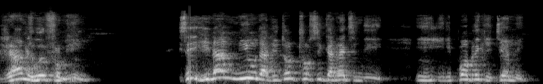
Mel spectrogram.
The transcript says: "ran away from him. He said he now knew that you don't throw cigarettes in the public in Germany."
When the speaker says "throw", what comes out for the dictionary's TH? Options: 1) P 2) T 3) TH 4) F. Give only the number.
2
